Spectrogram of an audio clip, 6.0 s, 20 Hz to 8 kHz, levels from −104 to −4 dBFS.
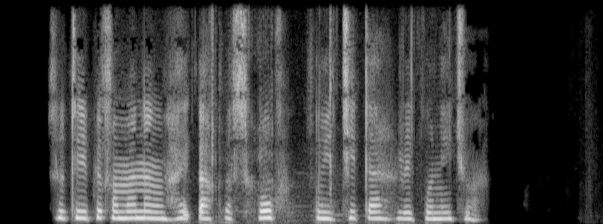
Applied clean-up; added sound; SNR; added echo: neural mask model RNNoise.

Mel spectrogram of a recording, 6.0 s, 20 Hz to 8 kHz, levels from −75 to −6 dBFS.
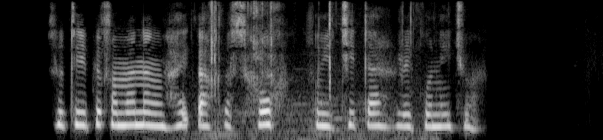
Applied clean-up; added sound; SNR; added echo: none; Packing tape, duct tape; 11 dB; none.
